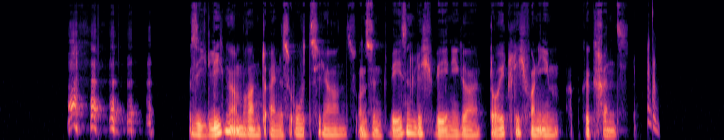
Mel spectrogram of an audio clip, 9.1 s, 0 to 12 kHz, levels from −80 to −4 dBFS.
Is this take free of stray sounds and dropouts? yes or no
no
